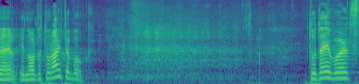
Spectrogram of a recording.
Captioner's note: laughter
